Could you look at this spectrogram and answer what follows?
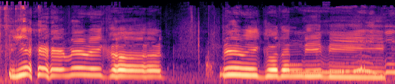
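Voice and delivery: high, slow sing-song praise. Real, not acted. Cheering toddler's walk.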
